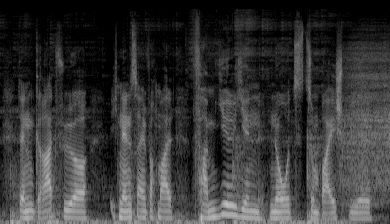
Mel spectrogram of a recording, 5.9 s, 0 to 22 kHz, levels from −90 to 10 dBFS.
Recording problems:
household noises; noticeable; throughout; 15 dB below the speech

